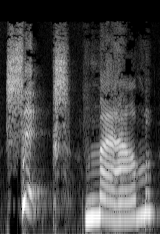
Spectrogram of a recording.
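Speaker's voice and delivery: high little voice, gravely formal; grave child. A narrator's reading. Teddy tells the guest his age, gravely. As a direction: answer gravely as a small boy. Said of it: "he said gravely".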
